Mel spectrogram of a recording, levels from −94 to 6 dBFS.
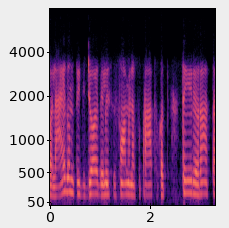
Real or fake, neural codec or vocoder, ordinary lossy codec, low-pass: real; none; Opus, 24 kbps; 7.2 kHz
